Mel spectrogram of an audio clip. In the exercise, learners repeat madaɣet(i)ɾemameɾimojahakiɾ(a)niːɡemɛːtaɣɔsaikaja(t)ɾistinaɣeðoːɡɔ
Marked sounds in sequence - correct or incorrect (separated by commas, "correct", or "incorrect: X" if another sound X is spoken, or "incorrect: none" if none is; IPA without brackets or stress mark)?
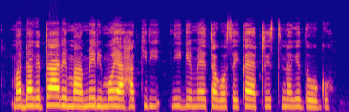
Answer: incorrect: a, incorrect: i, correct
